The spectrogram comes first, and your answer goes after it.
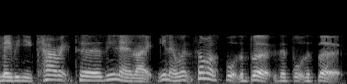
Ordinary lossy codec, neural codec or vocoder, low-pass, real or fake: AAC, 16 kbps; none; 7.2 kHz; real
